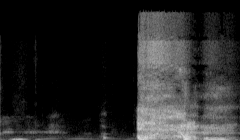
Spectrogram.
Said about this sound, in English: Y'all forgive my cough.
